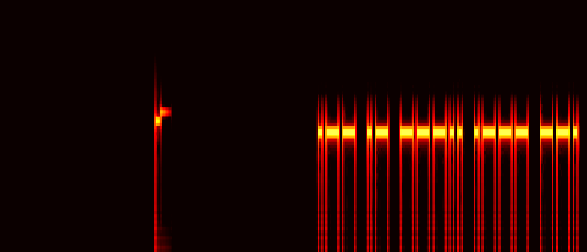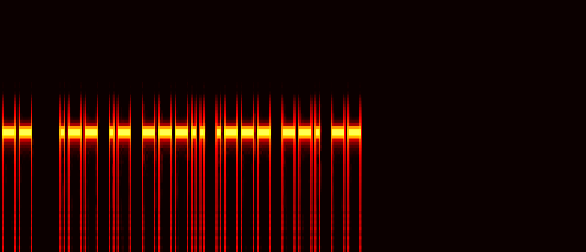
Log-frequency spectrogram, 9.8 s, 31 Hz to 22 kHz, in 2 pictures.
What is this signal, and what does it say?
Morse code, heard as a keyed tone, about 34 wpm, 700 Hz. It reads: WA8JGM WA8JGM
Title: USA Call Signs Repeated 2x 35wpm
